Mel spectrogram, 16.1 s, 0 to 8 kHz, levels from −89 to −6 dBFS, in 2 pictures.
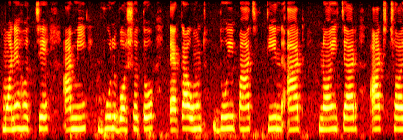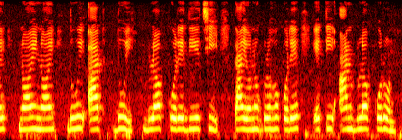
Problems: constant background noise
